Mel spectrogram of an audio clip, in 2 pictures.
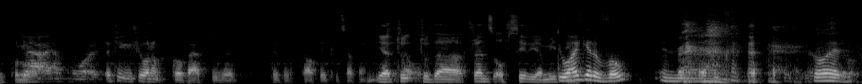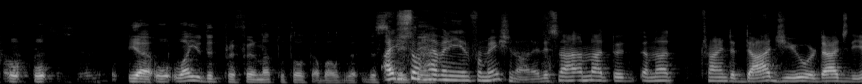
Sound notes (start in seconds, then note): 6.8 laughter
